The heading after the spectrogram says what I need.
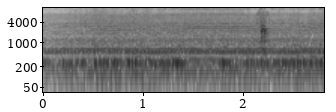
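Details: Two Trees SK1 3D printer, first print: steady stepper hum with a mid tone and a lower warbling note as the head darts quickly at high speed, vibrating the table; running normally.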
